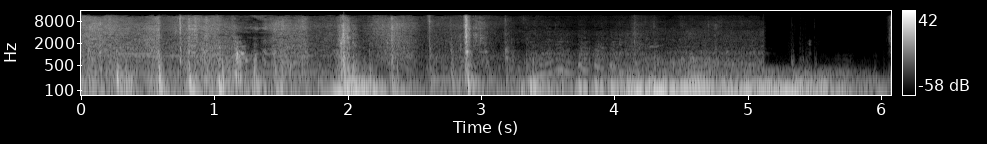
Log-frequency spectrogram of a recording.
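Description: A Porsche Macan Turbo's engine cranks and sputters with uneven bursts of rumble, catches briefly, then cuts out into near silence; close and fairly loud.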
